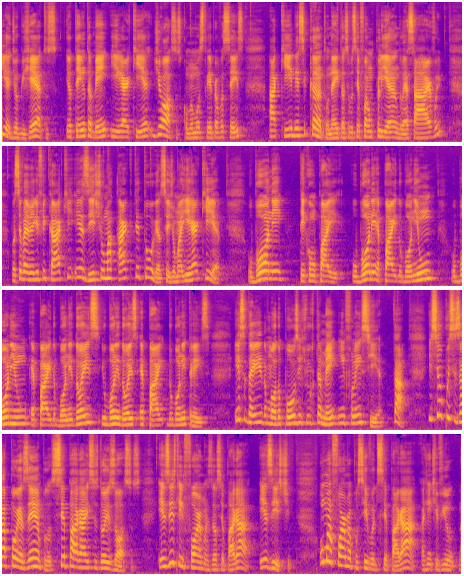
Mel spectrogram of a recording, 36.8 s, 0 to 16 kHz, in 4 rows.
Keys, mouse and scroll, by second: 0.9 middle click, 3.1 click, 4.9 click, 6.6 click, 8.8 click, 10.0 click, 12.0 click, 12.4-13.4 scroll down 1, 26.2 right click, 28.6 shift+right click, 30.5 right click.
